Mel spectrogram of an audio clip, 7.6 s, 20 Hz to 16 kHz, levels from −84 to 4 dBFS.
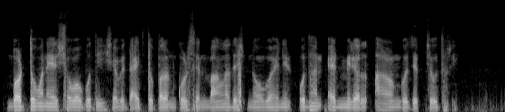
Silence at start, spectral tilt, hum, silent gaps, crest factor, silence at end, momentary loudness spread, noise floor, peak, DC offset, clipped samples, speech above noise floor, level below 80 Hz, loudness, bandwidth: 0.1 s; -8.5 dB/octave; none; none; 22 dB; 0.75 s; 6 LU; -54 dBFS; -2 dBFS; under 0.1%; under 0.1%; 30 dB; -50 dBFS; -25 LUFS; 7 kHz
